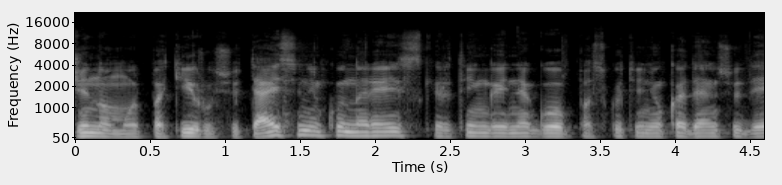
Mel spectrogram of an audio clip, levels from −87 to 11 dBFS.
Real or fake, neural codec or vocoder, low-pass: real; none; 14.4 kHz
